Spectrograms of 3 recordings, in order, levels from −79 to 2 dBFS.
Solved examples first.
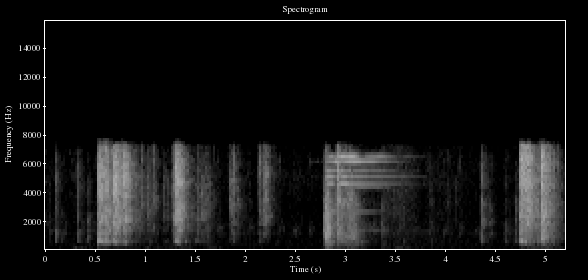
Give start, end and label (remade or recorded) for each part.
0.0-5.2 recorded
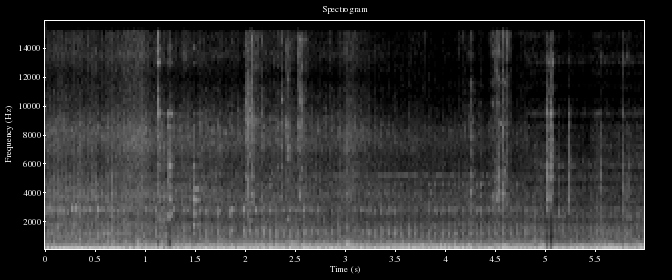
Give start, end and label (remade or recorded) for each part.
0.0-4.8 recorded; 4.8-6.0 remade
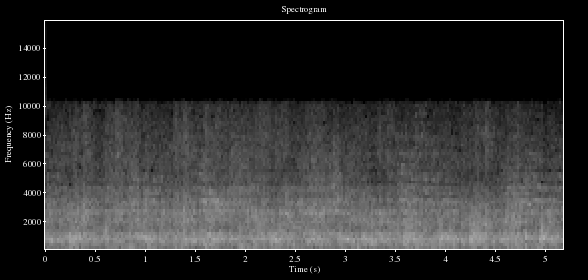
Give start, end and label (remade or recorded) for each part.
0.0-0.4 recorded; 0.4-1.0 remade; 1.0-1.7 recorded; 1.7-3.5 remade; 3.5-5.2 recorded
